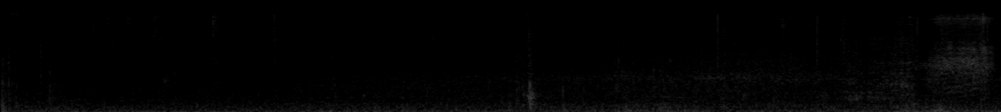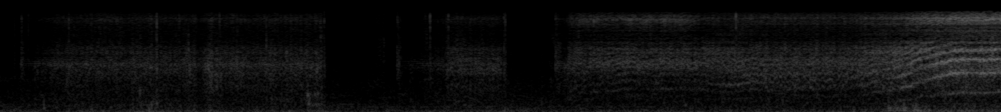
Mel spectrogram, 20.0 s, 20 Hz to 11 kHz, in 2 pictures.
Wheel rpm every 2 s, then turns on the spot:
0, 0, 0, 0, 0, 20, 20, 10, 50, 80.
10-14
